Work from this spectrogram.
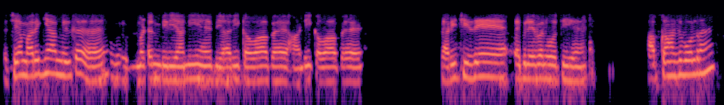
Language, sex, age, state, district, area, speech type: Urdu, male, 18-30, Bihar, Gaya, urban, conversation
